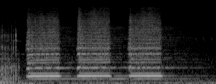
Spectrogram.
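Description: Three short horn toots at a steady pitch, evenly spaced, each under half a second long.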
